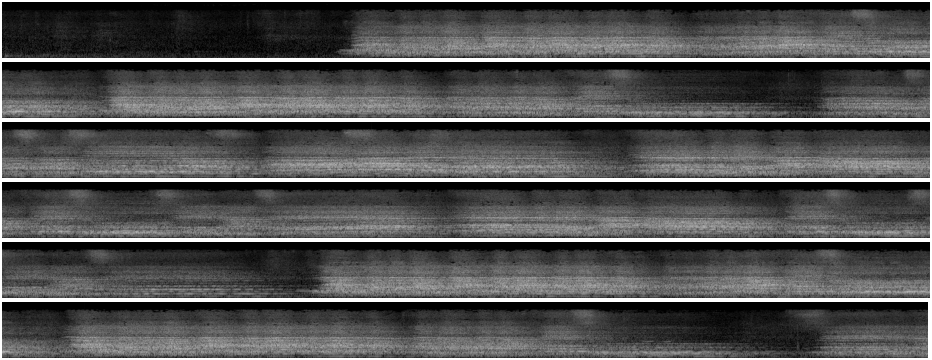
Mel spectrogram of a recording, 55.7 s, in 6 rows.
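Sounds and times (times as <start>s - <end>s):
choirs singing: 3.3s - 55.6s.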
